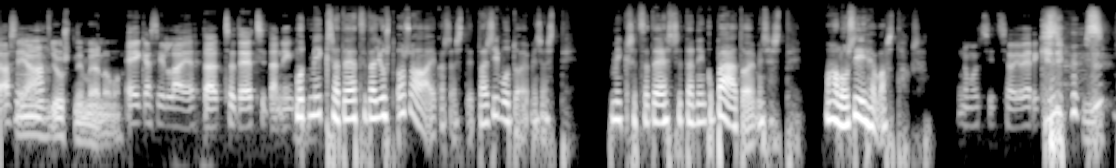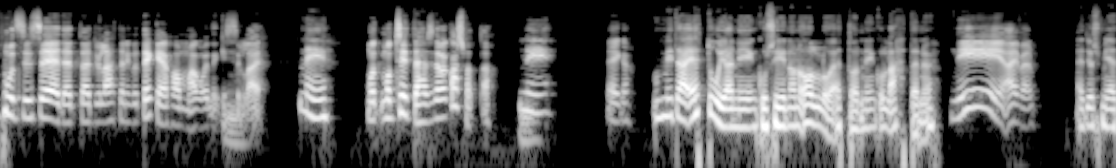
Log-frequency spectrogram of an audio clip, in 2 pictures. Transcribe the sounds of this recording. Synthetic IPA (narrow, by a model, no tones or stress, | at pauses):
ɑsiɑ̰ːjṵst̪nimḛno̰mɑ̰ʔeikæsilːɑiet̪ːæet̪set̪eːt̪sit̪æ̰nḭːŋmut̪mikssæt̪eːt̪sit̪æjust̪osɑɑ̰ikɑsḛst̪it̪ːɑisiʋut̪o̰imḭsḛst̪i̥ | mikset̪sæt̪eːssit̪æniːŋkupæːt̪o̰imisest̪i̥ | mɑhɑlunsiːheʋɑ̰st̪ɑ̥u̥kse̥n̥ | nomut̪sit̪seojoeriksysmut̪sisset̪et̪t̪æyt̪ylæht̪eːniŋkut̪ekeːhomːɑːkuit̪ḛ̃ŋkissḭlːɑ̰i | niː | mut̪mut̪sit̪ːehænsiæoikɑsʋɑt̪ːɑ̰ː | niː | ʔeikæ | mut̪mit̪æet̪ujɑniːŋkusiːnonolːṵḛt̪ːonniːŋkulæht̪eny̰niːɑiʋɑn | ʔḛt̪josmie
